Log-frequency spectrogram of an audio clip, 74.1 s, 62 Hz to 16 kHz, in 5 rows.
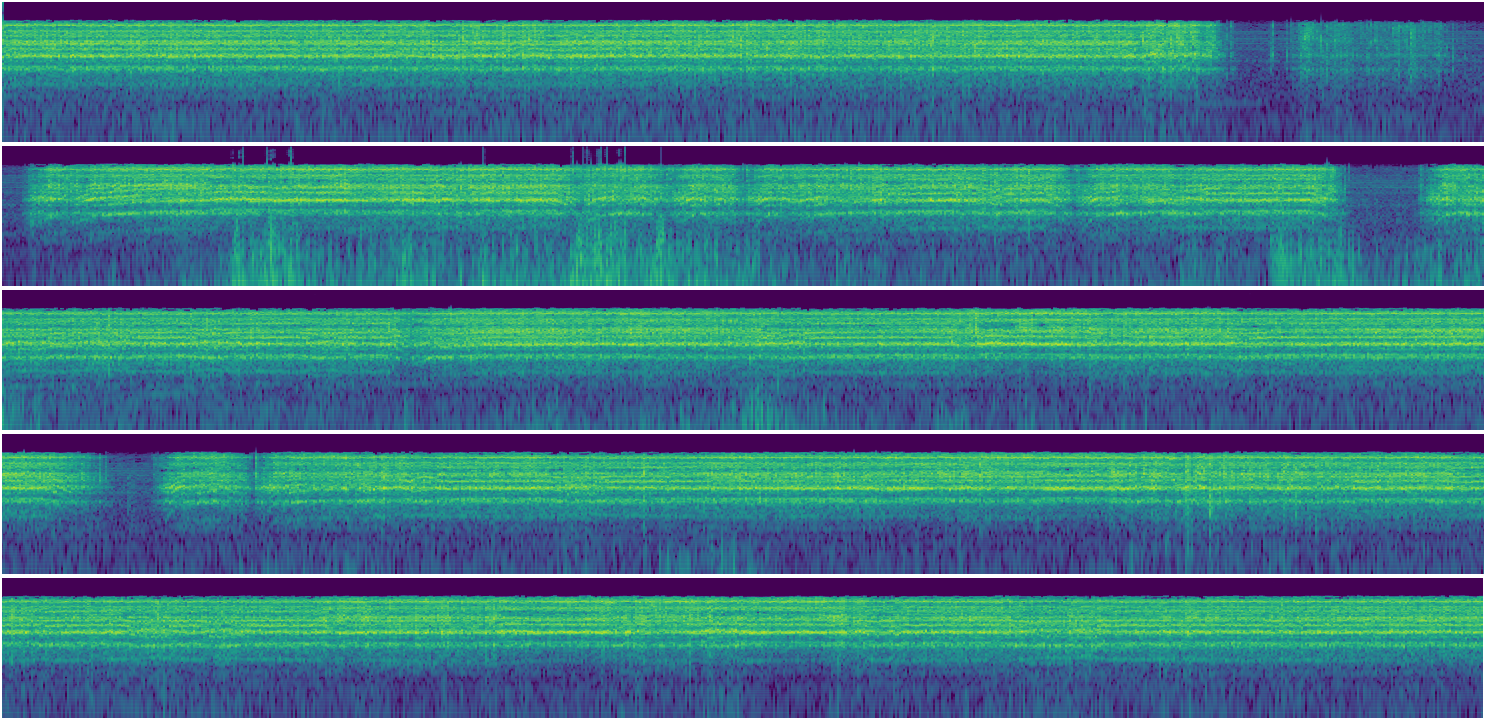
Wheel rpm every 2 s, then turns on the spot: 160, 160, 160, 160, 160, 150, 30, 50, 160, 160, 100, 130, 130, 150, 70, 160, 160, 160, 160, 160, 160, 160, 90, 90, 160, 160, 160, 160, 160, 160, 160, 160, 160, 160, 160, 160, 160.
12-14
